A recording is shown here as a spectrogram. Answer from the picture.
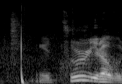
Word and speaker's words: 줄: 이거를 줄여서 J라고 쓰고 줄이라고 읽습니다.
